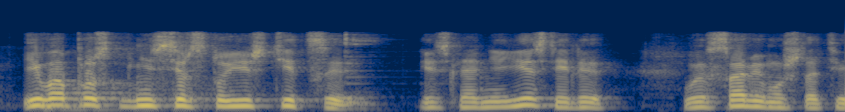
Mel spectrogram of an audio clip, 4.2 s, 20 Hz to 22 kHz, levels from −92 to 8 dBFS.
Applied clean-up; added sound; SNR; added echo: neural mask model DeepFilterNet 3.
